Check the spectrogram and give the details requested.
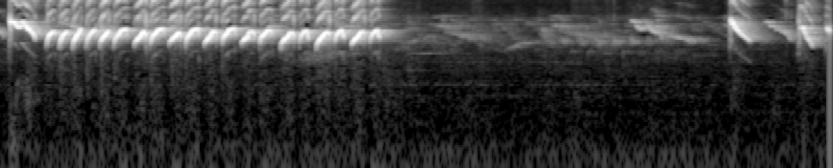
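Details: Female white-eye voice used to provoke male white-eyes into singing, as in the wild: a fast, even run of high, sharp chirped notes for about two and a half seconds, then near silence and a couple of brief high notes.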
